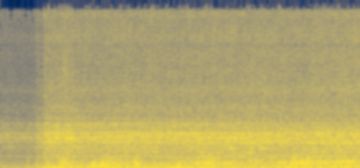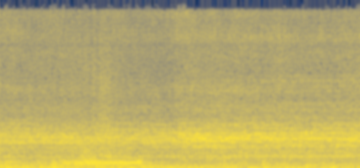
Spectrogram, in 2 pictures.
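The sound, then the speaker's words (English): The Flying Scotsman steam locomotive passes, its heavy rolling rumble starting abruptly and then holding as a loud, continuous roar for several seconds. “A steam locomotive sitting on the adjacent stretch of track, and Ryan acknowledges two men standing on top of its tender as the Flying Scotsman passes.”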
